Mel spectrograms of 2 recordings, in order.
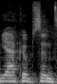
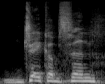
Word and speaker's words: Jakobson: Mortles points out that Roman Jakobson's name is pronounced Jakobson and not Jacobson, which I apologize.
